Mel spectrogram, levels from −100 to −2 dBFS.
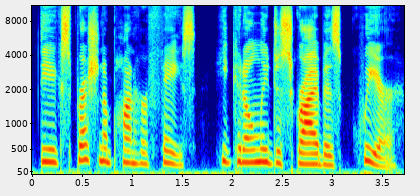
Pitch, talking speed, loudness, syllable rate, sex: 225 Hz, 175 wpm, -20 LUFS, 5.2 syllables/s, female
